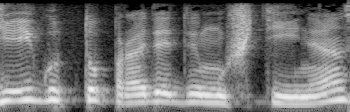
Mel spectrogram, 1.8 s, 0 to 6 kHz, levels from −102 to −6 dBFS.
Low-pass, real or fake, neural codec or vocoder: 5.4 kHz; real; none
